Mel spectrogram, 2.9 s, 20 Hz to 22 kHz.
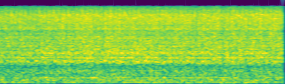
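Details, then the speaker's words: Ford 2V 4.6 V8 after new intake manifold and injector O-rings: smooth, even idle with steady low hum and faint light valve ticking, no misses, cooling fan on full, temperature 145; healthy idle. "And she's purring like a kitty. It's about as smooth as she's gonna get."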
